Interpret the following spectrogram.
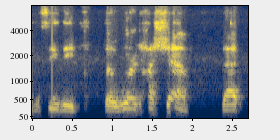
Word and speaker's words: Hashem: God and the word Hashem of course is pronounced with the letter H but there is no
